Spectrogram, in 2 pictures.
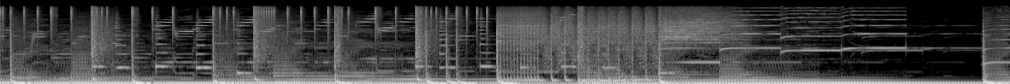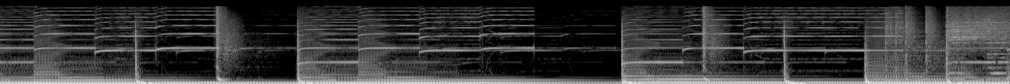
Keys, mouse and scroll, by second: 0.1 click, 0.7 n, 1.2 click, 1.9 n, 2.7-4.7 middle drag, 4.8 z, 5.1 z, 6.4 click, 7.2 shift+d, 7.5 click, 8.2 click, 8.4 Tab, 9.6 alt+c, 10.6 Tab, 10.8 r, 13.9-15.3 middle drag, 15.3 Tab, 16.4 s, 17.3 middle click, 17.8 r, 18.7 click, 19.7 click.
